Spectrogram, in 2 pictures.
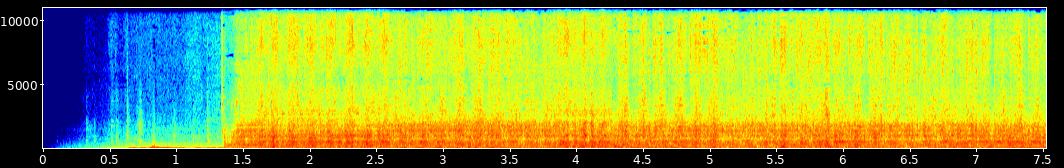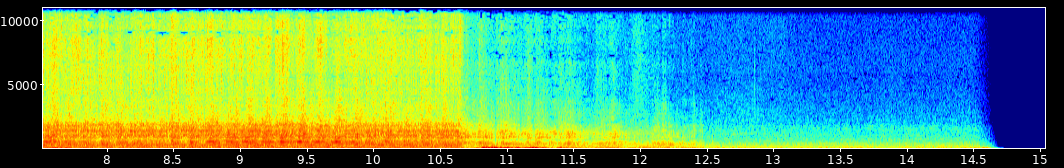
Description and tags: Recording of an electric pencil sharpener.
